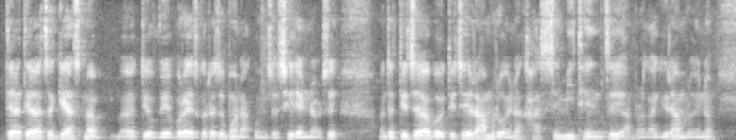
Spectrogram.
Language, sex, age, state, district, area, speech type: Nepali, male, 18-30, West Bengal, Darjeeling, rural, spontaneous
